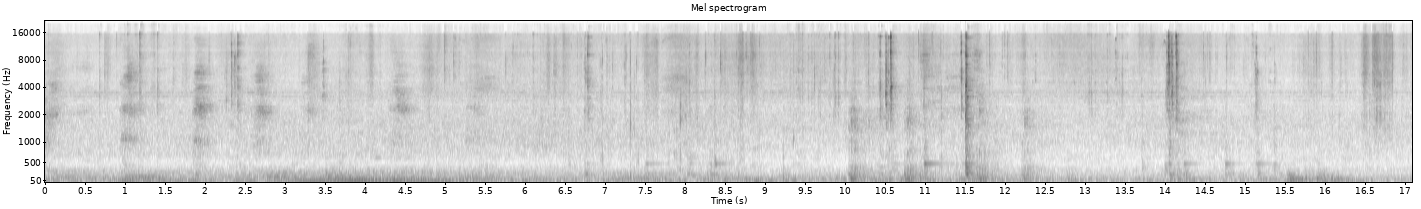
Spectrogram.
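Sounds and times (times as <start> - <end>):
trolley jack clicking and knocking: 6.6 - 16.1.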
